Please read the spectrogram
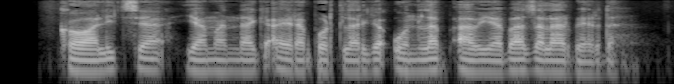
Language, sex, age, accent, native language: Uzbek, male, 18-24, Namangan, Uzbek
